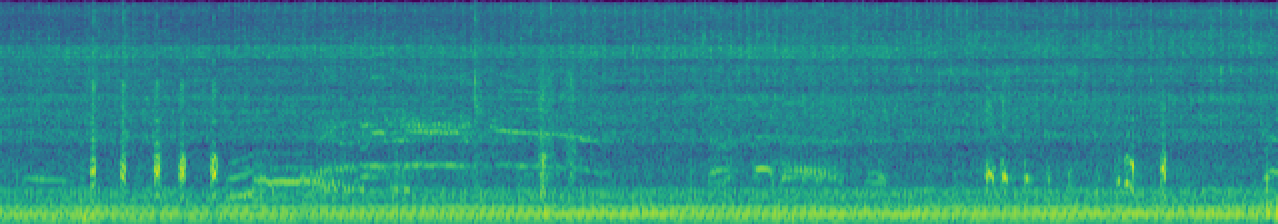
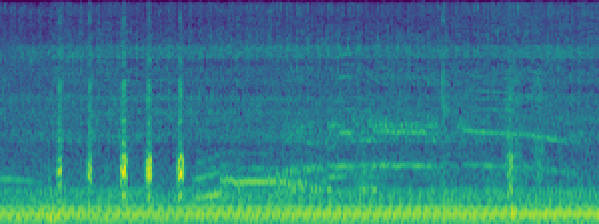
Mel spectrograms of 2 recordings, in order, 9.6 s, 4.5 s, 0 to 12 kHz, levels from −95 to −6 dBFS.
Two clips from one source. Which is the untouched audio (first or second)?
second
